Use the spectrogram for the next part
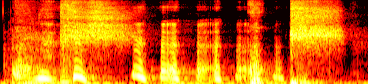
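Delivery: high airy whoosh sound; whooshing sound effect; cartoon whoosh. Shown as a demonstration.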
